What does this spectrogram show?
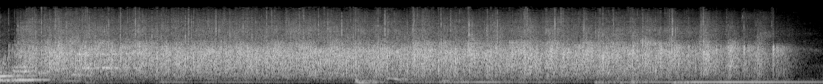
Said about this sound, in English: Congratulations. Can we get a round of applause again for you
